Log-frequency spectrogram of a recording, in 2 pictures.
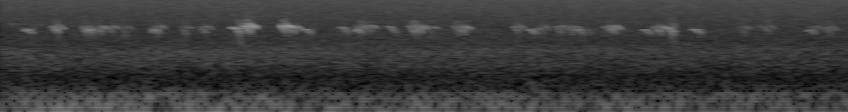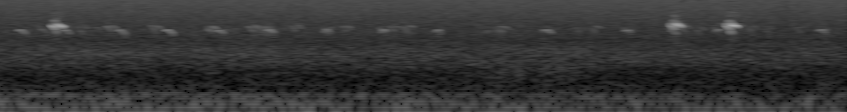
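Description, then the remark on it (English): A flock of five birds of call type five takes off, giving a steady stream of short, high chirping calls, with a few louder, sharper notes standing out over a low background rumble. “That flock of five type fives just took off.”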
